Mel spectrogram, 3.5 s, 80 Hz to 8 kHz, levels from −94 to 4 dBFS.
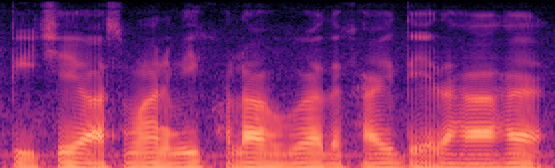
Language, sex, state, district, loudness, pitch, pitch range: Hindi, male, Uttar Pradesh, Lalitpur, -17 LUFS, 85 Hz, 80-85 Hz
